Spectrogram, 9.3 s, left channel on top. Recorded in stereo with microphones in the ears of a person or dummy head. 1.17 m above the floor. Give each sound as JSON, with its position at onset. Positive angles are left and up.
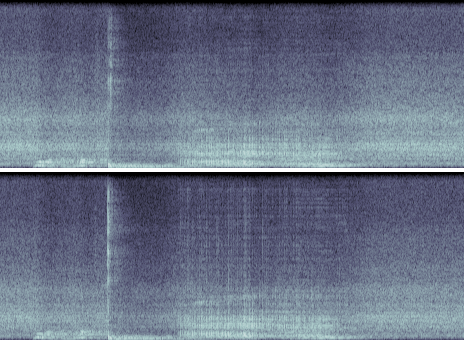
{"t": 0.7, "sound": "a man speaking", "side_deg": -15, "distance_m": 3.5}
{"t": 2.1, "sound": "a thud", "side_deg": -85, "distance_m": 4.5}
{"t": 3.5, "sound": "a zipper", "side_deg": -15, "distance_m": 1.3}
